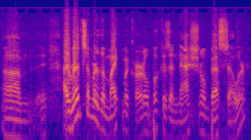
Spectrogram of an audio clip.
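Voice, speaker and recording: A man hosting an interview, measured and full of "uh" fillers. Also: lowish voice, sing-song, vocal fry, a bit bright, slightly rough, low-quality recording. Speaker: radio interview host. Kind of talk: interview with a scripted introduction.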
